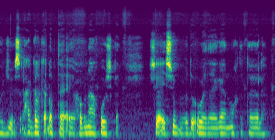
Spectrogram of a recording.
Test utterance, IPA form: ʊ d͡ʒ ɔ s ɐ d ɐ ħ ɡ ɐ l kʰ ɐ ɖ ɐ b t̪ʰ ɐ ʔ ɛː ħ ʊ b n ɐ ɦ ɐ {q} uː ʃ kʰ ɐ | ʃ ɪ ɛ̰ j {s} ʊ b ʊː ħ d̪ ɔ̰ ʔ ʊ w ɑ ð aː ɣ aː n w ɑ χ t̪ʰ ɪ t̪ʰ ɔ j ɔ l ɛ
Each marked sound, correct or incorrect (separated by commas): correct, correct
